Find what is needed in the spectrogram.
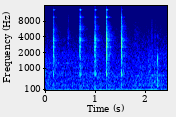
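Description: Five light, sharp taps of a small metal spoon, knocking fine gold powder out onto a paper on a digital scale.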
